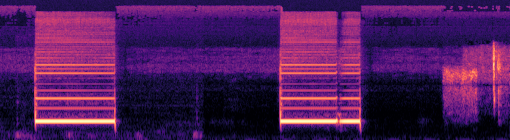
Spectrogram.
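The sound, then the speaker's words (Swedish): A phone line's ringback tone sounds twice, each a steady, buzzy one-second beep with a short silence between. A brief faint hiss of line noise follows at the end. “Och med det sagt så ringer vi upp”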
